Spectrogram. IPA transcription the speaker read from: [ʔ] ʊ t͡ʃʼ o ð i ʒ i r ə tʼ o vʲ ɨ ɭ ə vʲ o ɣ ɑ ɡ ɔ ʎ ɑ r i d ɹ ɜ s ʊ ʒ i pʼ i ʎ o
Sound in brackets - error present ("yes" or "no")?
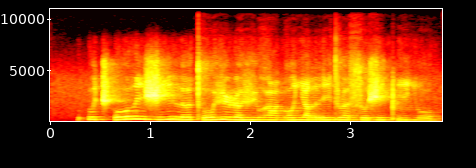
no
